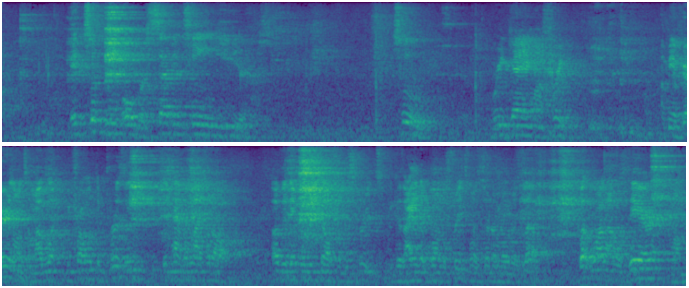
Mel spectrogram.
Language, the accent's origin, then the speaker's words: English; Flint, Michigan, United States; I was born and raised in Flint, Michigan.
